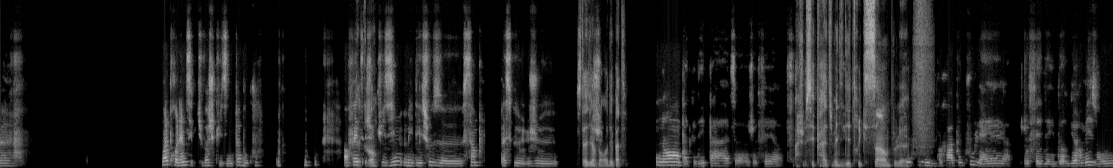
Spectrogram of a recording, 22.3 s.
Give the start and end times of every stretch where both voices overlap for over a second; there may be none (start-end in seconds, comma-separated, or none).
none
